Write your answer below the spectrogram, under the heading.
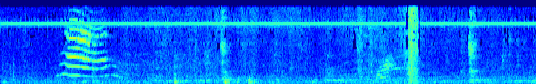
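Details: Abyssinian kitten giving one short, high, wavering meow near the start, followed by soft clicks and light tapping noises against a constant thin high-pitched whine.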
